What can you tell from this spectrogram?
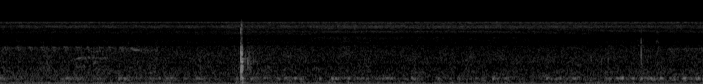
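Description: Steady high-pitched chorus of tropical forest insects, with a single sharp click about two seconds in.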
